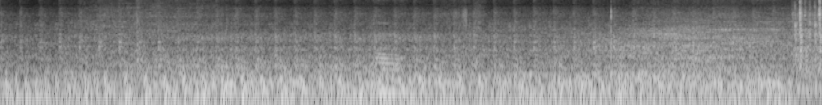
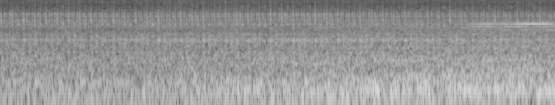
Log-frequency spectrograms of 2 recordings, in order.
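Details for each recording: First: Maruti Swift diesel starting and idling with a heavy, regular knock in time with the engine; teardown found a worn crank bearing and a scored crankshaft, with the engine removed for overhaul. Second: Maruti Swift diesel after engine overhaul for a crankshaft noise: steady, even diesel clatter at idle with no knock or rattle after restart; normal idle.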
